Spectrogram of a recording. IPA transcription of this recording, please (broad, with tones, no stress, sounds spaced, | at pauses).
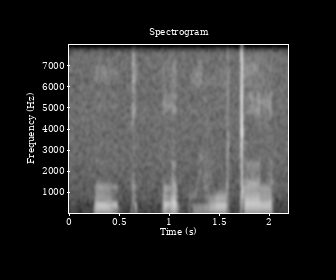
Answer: ɯ˧˩˧ k | l ə˦ kʷ i̤˨˦ β u˧˩ ǀ ə˦ l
